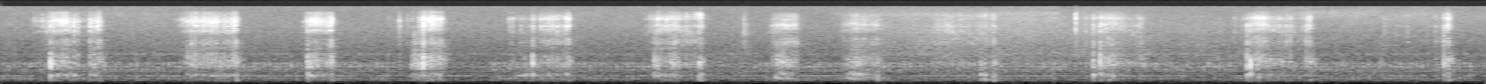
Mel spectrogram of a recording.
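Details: While enjoying caresses and massage, house cat Mausi keeps up a rhythmic purr: repeated rough, breathy bursts near one per second over a faint continuous hum.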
